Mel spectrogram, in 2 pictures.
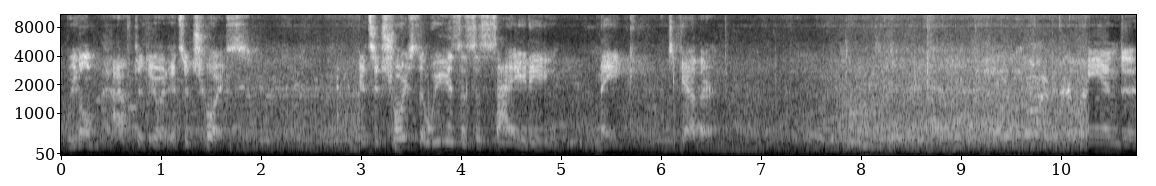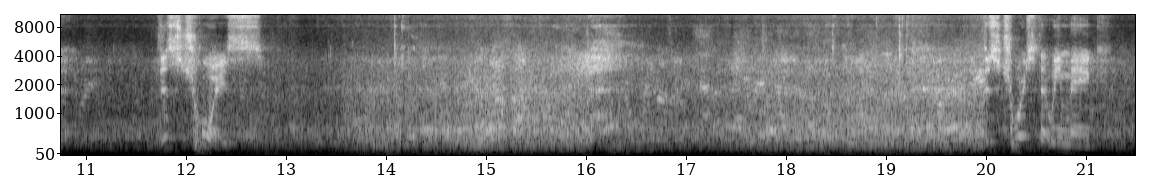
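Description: A man speaks with animation into a microphone through a loudspeaker outdoors.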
